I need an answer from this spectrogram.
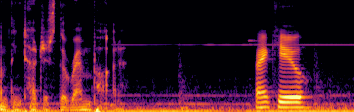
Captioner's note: REM pod screeching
